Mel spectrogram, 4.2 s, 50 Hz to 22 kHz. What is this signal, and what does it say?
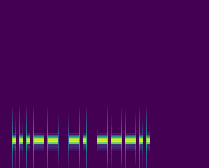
Morse code, heard as a keyed tone, about 17 wpm, 700 Hz. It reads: 3N8
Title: Common Cut Numbers - 3-Digit 17wpm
